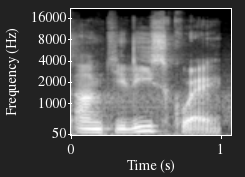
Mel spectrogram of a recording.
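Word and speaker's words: ancillisque: is a conjunction serruis ankilisque is synonymous with cereus at ankilis notice how the accent shifts to the syllable before the enclitic when an enclitic is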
